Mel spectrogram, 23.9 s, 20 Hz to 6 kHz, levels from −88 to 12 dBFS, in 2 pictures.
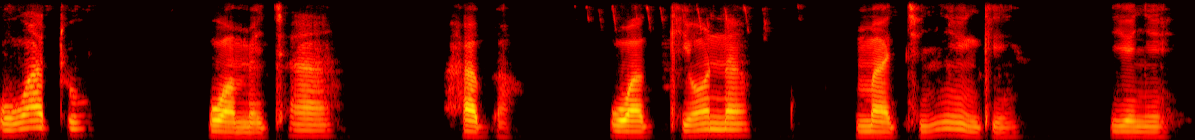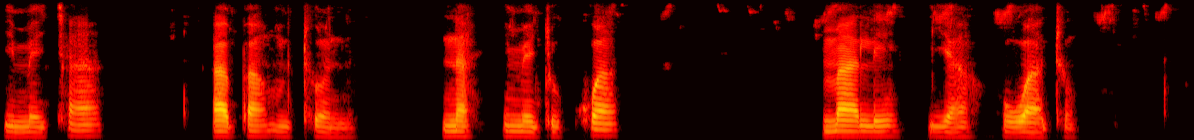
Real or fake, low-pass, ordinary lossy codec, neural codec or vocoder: real; 5.4 kHz; Opus, 24 kbps; none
